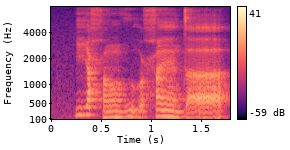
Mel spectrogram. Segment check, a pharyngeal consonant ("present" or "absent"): present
